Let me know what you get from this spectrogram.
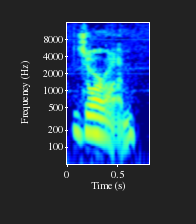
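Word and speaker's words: Zohran: So let's talk a little bit more about Zoran. Zoran. – Zoran. – Zoran. – Yes. – So the H is silent.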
